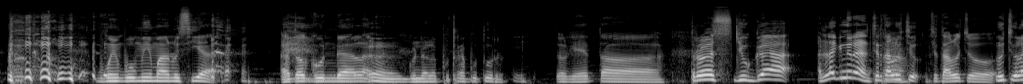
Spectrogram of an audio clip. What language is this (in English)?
Indonesian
